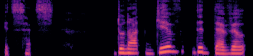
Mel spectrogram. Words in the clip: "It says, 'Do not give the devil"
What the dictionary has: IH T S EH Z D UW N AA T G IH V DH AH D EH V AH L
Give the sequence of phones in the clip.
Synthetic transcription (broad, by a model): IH T S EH S D UW N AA T G IH V DH AH D EH V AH L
